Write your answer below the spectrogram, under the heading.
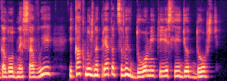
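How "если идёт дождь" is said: usual speaking voice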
